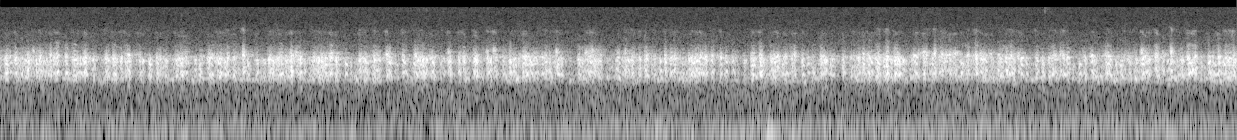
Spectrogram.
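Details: Many wood frogs calling at Mont Saint-Bruno: a thick, unbroken chorus of rapid, rough clucking croaks, evenly loud throughout.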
